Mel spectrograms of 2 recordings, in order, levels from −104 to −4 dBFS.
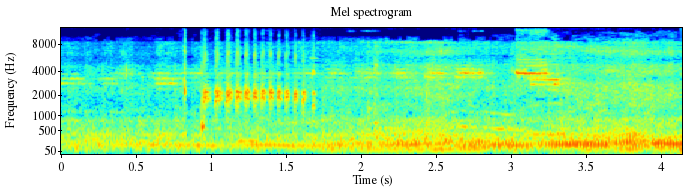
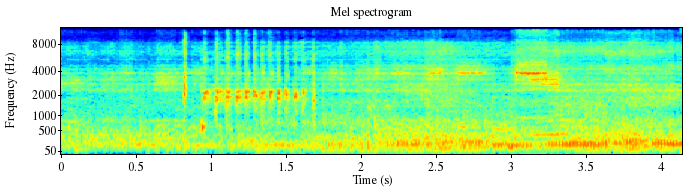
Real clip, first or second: first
